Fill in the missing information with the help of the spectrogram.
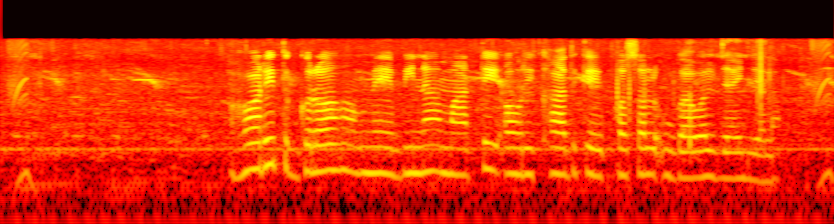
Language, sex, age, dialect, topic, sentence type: Bhojpuri, female, <18, Southern / Standard, agriculture, statement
